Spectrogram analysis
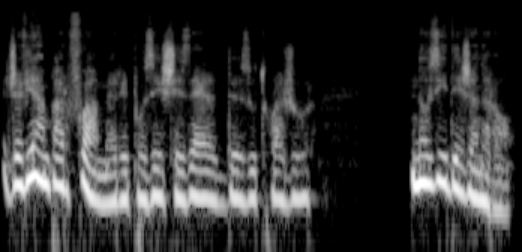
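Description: A husky-voiced reader voicing an elegant countess in an audiobook, speaking in a poised, gently instructing way. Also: mid-range voice, animated, moderate pace. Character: elegant countess, gracious woman.

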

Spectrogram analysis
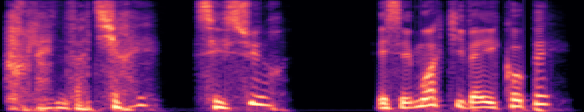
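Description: A man's voice: mid-range voice, big pitch swings, normal speed, slightly rough, no echo, clean studio sound, voice pushed up, heavily acted. A man voicing a young boy's wry, worried thoughts. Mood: wry worry. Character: anxious young boy, wry in his thoughts.

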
